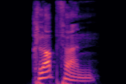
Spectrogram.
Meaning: dative plural of Klopfer
- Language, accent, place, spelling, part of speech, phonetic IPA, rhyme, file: German, Germany, Berlin, Klopfern, noun, [ˈklɔp͡fɐn], -ɔp͡fɐn, De-Klopfern.ogg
